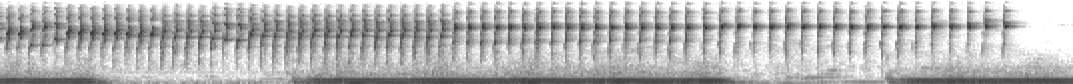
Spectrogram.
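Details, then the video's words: Lovebird described as 'konslet', kept in Kepanjen, Malang regency, East Java, pouring out a fast string of shrill chirps that settles into an even, insistent rhythm, over a low mechanical hum that cuts in and out. "Love bird bahadur KONSLET"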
